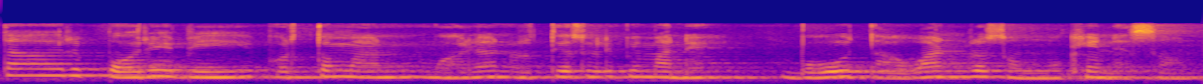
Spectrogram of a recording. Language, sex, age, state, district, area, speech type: Odia, female, 45-60, Odisha, Boudh, rural, spontaneous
